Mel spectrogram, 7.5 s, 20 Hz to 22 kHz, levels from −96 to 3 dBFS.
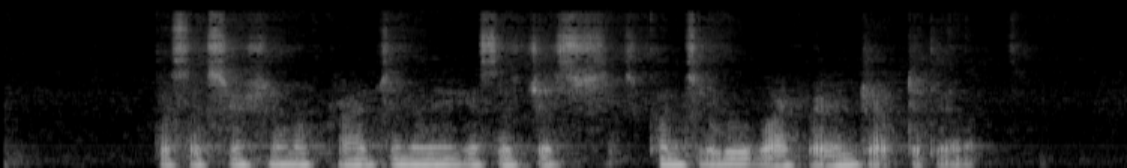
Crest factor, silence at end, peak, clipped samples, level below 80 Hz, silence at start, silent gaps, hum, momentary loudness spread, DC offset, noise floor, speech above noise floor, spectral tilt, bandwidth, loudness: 16 dB; 1 s; -20 dBFS; under 0.1%; -76 dBFS; 1.05 s; none; none; 11 LU; under 0.1%; -79 dBFS; 43 dB; -6 dB/octave; 16 kHz; -37 LUFS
